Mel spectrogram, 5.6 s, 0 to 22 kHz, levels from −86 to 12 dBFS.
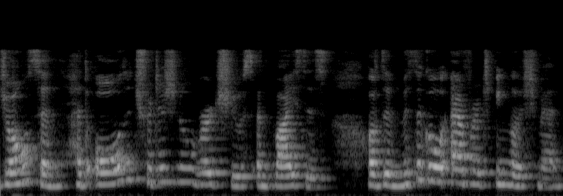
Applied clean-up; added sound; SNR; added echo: none; none; none; reverberation time 0.3 s.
